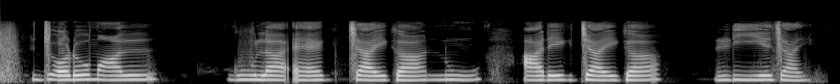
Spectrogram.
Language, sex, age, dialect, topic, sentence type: Bengali, female, 18-24, Western, banking, statement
